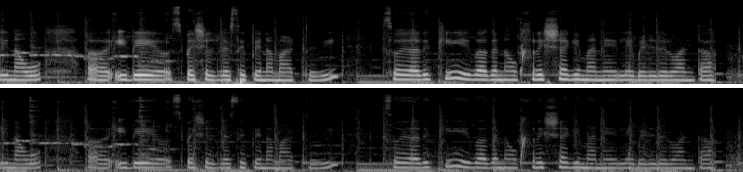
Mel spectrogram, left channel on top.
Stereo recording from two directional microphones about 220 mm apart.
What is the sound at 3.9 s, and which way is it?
Speech, 25° left (ahead or behind).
